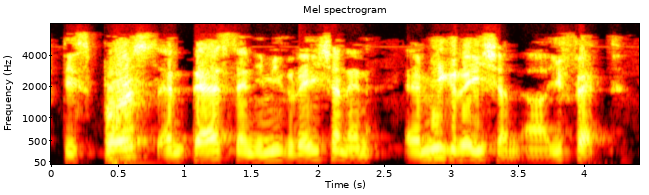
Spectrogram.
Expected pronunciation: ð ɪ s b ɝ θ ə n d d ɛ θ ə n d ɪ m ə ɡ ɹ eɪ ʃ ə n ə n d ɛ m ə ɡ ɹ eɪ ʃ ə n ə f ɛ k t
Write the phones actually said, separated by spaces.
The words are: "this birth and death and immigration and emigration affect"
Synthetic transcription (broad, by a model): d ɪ s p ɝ s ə n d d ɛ s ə n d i m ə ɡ ɹ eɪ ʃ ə n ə n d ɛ m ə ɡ ɹ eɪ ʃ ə n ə f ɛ k t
